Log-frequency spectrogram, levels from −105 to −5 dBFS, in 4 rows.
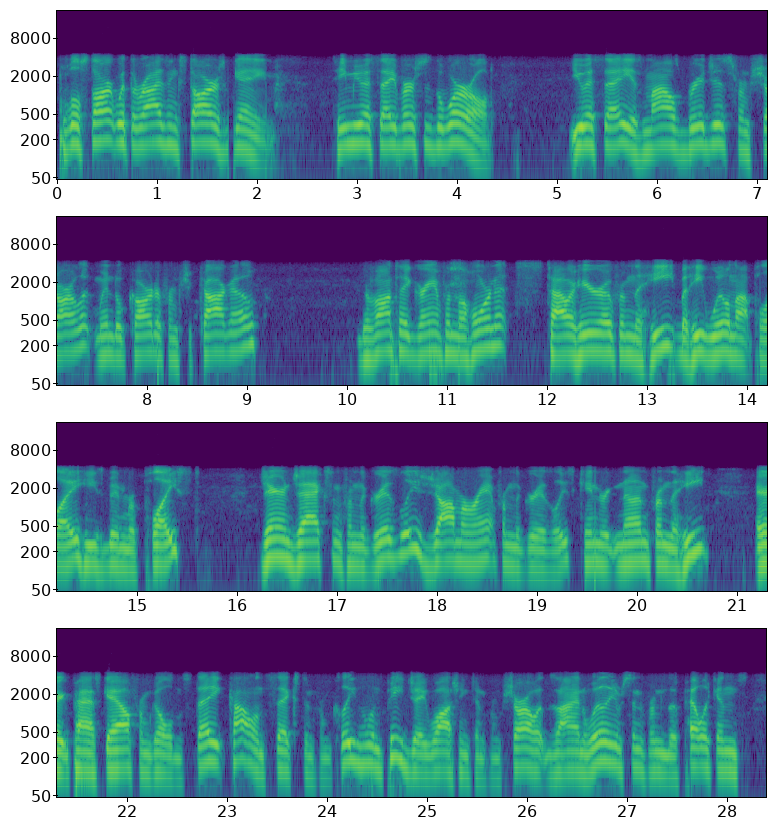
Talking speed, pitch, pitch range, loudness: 155 wpm, 140 Hz, 125-160 Hz, -30 LUFS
